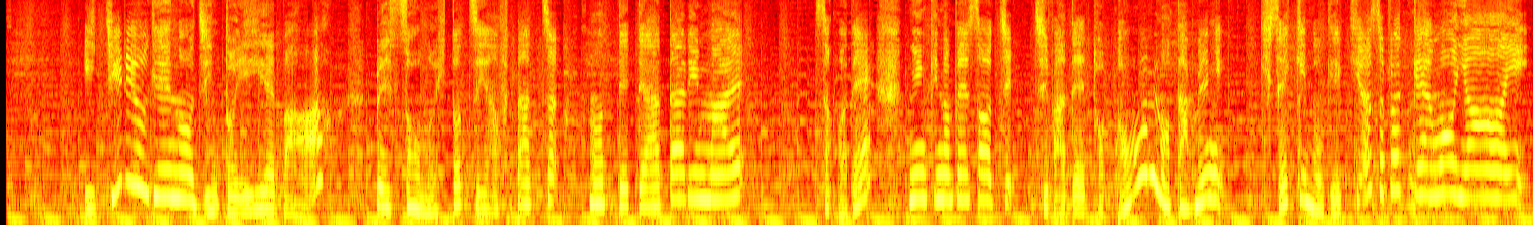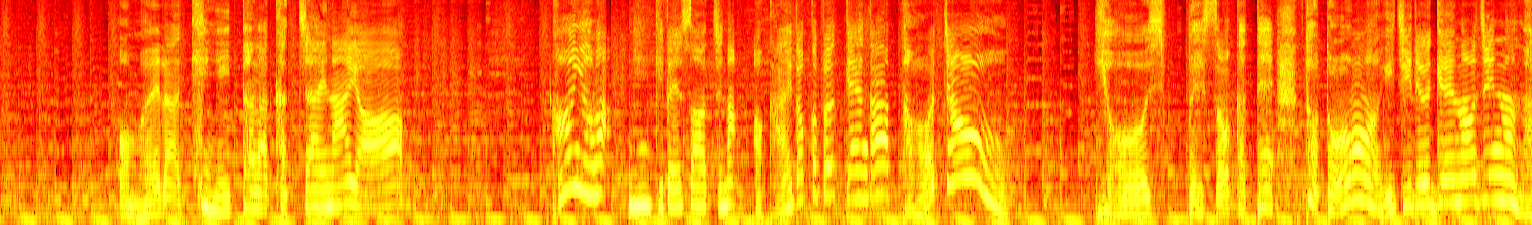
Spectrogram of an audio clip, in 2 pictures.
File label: narration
